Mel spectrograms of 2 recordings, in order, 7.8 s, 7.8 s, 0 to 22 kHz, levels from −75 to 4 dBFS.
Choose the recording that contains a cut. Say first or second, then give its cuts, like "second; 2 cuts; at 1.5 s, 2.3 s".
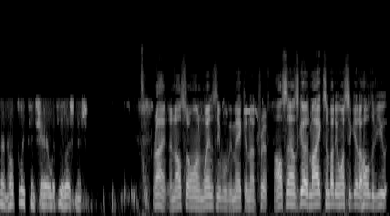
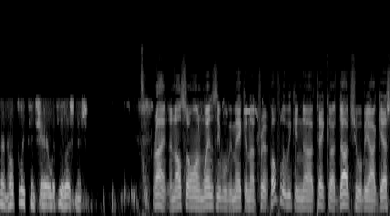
first; 1 cut; at 5.3 s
